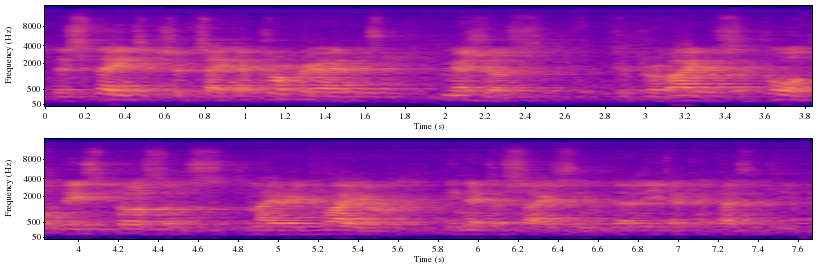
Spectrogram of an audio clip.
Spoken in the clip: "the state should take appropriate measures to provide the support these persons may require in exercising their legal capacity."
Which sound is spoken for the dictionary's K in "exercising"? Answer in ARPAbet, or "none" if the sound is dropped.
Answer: K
